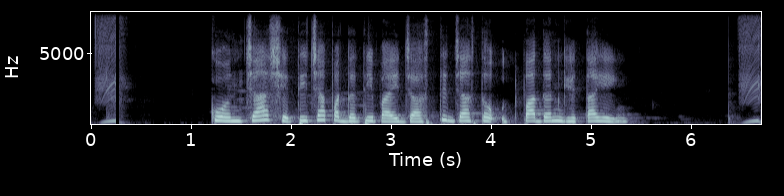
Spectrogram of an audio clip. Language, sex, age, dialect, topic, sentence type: Marathi, female, 31-35, Varhadi, agriculture, question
